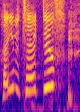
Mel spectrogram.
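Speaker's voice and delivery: doofy, dopey put-on character voice. A player voices a character greeting the detective, in a doofy voice. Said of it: "This guy got a doofy voice".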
